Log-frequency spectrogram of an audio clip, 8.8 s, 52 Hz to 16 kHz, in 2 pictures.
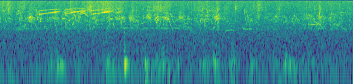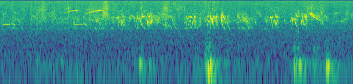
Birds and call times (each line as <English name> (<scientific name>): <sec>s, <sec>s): Crested Francolin (Ortygornis sephaena): 4.5s
White-browed Sparrow-Weaver (Plocepasser mahali): 7.3s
